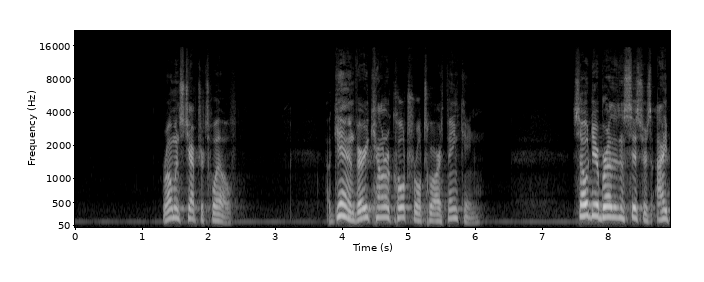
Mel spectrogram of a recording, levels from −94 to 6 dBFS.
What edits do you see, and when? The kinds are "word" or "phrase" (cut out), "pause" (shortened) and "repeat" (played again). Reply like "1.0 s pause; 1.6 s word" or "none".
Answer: none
